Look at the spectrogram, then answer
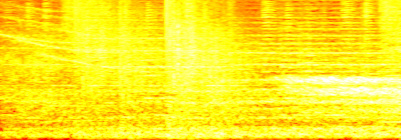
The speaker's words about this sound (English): oh, and apparently the Tholian ship has fireworks. That's also a veteran reward.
